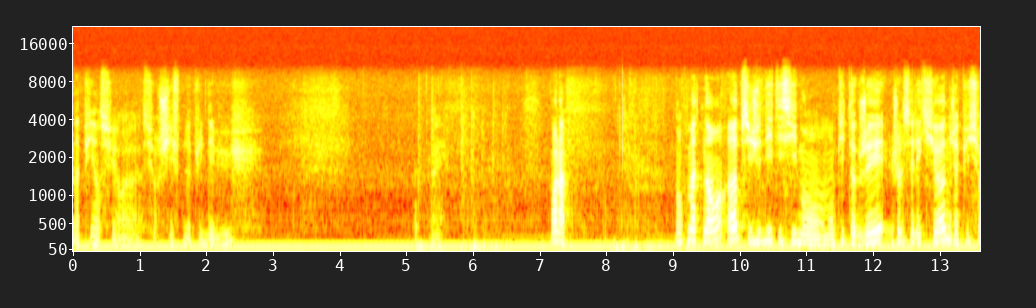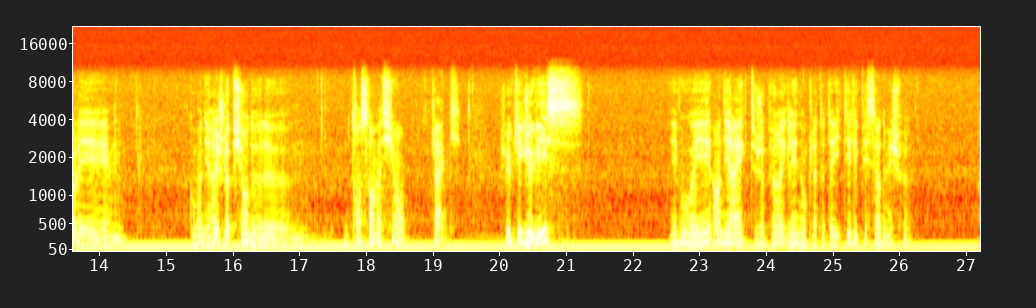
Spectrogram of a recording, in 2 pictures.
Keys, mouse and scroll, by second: 0.5 shift+click, 1.1 shift+click, 1.6 shift+click, 2.7 shift+click, 4.4 shift+click, 4.9 shift+click, 5.5 shift+F1, 5.9 shift+KP_Subtract, 7.5 click, 8.3 ctrl+s, 8.8 ctrl+F2, 9.5 ctrl+click, 10.5 click, 12.1 click, 18.6 click, 19.9-27.2 drag.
